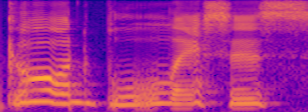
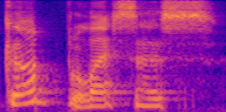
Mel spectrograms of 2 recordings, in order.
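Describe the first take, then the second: First: Even higher, drawn-out squeaky Aussie spirit; Australian little spirit. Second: Put-on very high, slow squeaky child-ghost voice; cute little spirit. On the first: Acted. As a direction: stretch it out in a sad, creepy, squeaky Australian accent. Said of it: "make it a little more Australian". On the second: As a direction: squeak it out slowly as a tiny spirit. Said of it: "a cute little spirit saying".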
